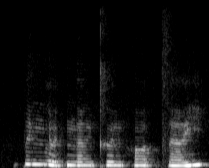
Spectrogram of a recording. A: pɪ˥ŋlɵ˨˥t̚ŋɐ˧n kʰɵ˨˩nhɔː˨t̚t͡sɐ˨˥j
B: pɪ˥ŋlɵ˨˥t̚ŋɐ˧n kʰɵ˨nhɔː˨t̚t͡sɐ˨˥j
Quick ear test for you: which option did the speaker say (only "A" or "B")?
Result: B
